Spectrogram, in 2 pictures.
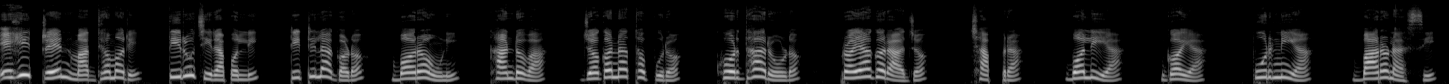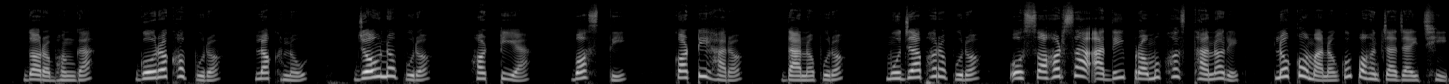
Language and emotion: Odia, neutral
